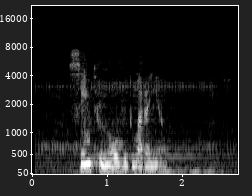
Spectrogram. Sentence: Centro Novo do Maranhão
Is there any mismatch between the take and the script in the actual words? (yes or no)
no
